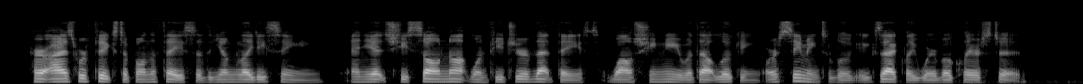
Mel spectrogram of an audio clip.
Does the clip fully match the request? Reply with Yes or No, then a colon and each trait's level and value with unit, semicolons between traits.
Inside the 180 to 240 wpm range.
Yes: average, 195 wpm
